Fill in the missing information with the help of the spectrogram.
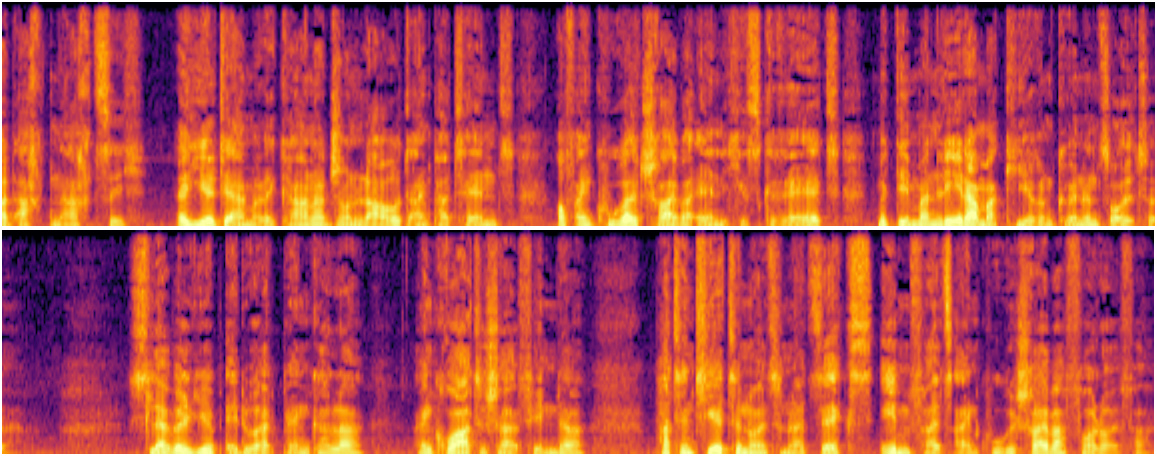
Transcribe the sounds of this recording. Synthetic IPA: ɐtʔaχtʊn̩tʔaχt͡sɪç | ʔɛɐɦiːlt̚d̥eːɐʔaməʁ̞ikʰaːnɐd͡ʒɔnlaʊta̰ɪnpʰatʰɛntʔaʊfaɪnkʰuːɡalʃʁ̥aɪbɐʔɛːnlɪçəsɡ̥əʁɛːtmɪt̚d̥eːmːanleːɾɐmaɐkʰiːʁ̞ənkʰœnənzɔltʰə | slɛvəljupʔɛduaɐt̚pʰɛŋkalɐ | ʔaɪnkʁ̥oaːtɪʃɐɛɐfɪndɐpʰatʰɛntʰiːɐtʰənɔʏnt͡senhundɐtz̥ɛksʔeːbm̩falsʔa̰ɪnənkʰuːɡl̩ʃʁ̥aɪbɐfoːɐlɔ̰ʏfɐ

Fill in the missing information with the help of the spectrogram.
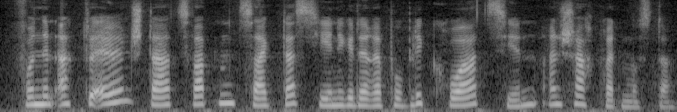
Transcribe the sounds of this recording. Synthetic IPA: fɔndeːnʔak̚tuɛlənʃtaːt͡sv̥apm̩t͡saɪk̚t̚d̥asjeːnɪɡədeːɐʁepubliːkʰːʁ̥oaːt͡sjənʔaɪnʃaχb̥ʁɛtmʊstɐ

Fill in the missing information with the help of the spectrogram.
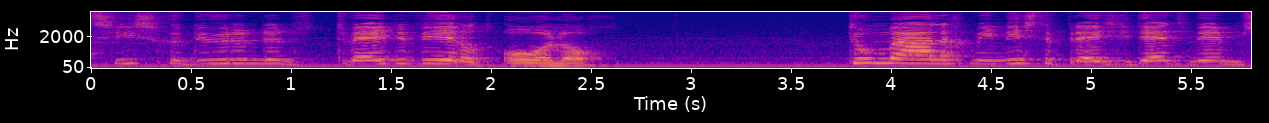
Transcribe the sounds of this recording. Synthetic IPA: sisχədyːəɾəndətʋejdəʋɪːɾəlˠtʊːəɹlɔχ | tunmaːləχminɪstəprezidɛntʋɪm

